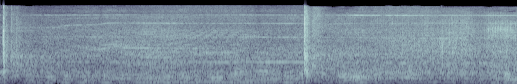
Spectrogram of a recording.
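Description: Electric motor and propeller of a small indoor RC plane whining steadily in flight, the whine rising in pitch about a second in. Two sharp clicks, at the start and about three seconds in.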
